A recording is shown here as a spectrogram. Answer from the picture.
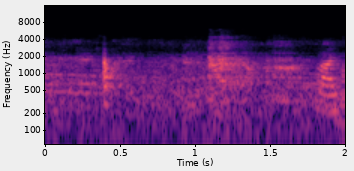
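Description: Plates and metal serving utensils clinking, with a sharp click about half a second in and a short clatter just after a second in, over a murmur of voices.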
